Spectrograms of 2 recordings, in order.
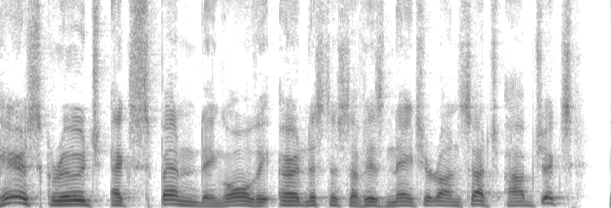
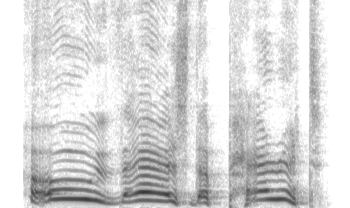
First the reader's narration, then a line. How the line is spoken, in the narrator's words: cried Scrooge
